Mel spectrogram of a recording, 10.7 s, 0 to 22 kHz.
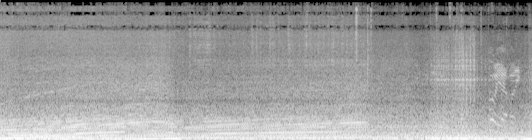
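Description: A 1968 Dodge Dart sedan engine revving and accelerating, rising and falling in pitch through several gear pulls, loud and close from inside the car, with faint speech underneath.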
